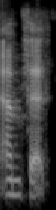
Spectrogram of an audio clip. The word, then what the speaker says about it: MFIT: So um, the book and MFIT both, and that's how we pronounce that acronym, MFIT.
